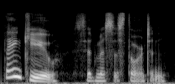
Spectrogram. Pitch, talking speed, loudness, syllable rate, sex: 200 Hz, 170 wpm, -17 LUFS, 3.8 syllables/s, female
